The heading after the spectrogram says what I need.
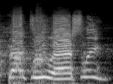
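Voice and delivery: mock TV anchor handing off; newscaster voice.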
